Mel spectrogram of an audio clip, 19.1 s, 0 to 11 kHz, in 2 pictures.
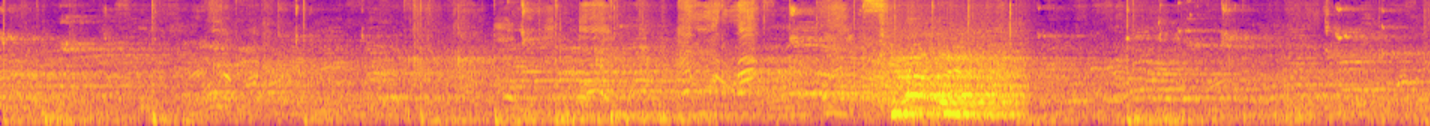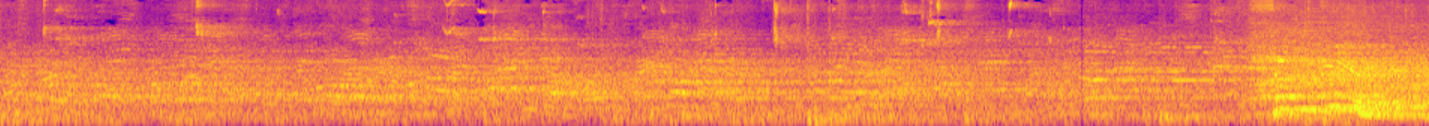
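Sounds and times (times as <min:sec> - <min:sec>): sneakers squeaking: 0:00.0 - 0:01.2, 0:01.9 - 0:02.5, 0:03.3 - 0:05.7, 0:06.8 - 0:11.2, 0:12.0 - 0:17.8
echoing voices: 0:03.9 - 0:06.9, 0:17.1 - 0:19.0.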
